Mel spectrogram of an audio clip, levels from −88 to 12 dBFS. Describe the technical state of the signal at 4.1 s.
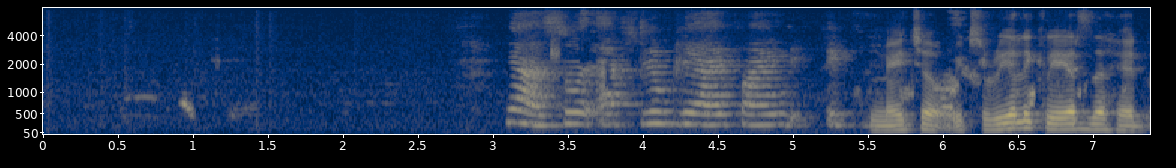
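At 4.1 s the speech is intact, with no fault at that moment, and the sound carries only the usual character of the call path, whose band stops at 8 kHz.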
